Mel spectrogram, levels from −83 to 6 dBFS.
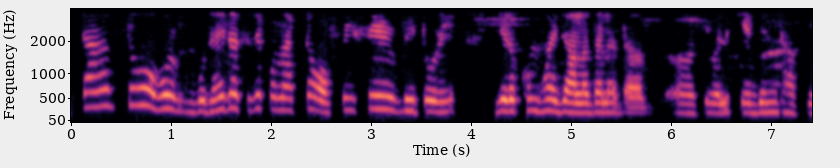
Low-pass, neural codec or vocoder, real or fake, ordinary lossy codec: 3.6 kHz; none; real; none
